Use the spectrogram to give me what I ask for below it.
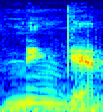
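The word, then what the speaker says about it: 人間: My man literally said Ningen with the hard G.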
